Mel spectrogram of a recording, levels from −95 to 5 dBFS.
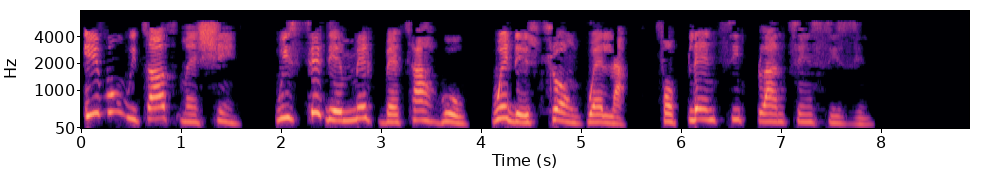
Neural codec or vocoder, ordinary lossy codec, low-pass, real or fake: none; MP3, 24 kbps; 7.2 kHz; real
